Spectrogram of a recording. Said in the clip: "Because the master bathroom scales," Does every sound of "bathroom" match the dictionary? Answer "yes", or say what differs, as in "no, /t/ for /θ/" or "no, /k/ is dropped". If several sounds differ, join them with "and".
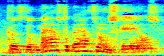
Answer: yes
